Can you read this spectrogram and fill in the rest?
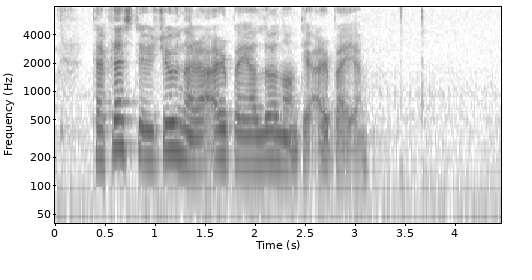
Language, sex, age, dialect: Faroese, female, 36-60, Suðurstreymoy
